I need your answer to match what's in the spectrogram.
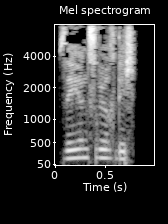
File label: "sehenswürdig", German; adjectives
